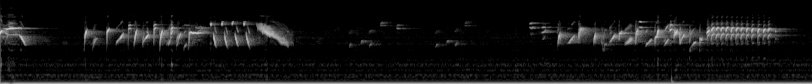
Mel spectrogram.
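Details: Wild European goldfinch song: a fast twittering phrase with buzzy trills, about two seconds of silence, then another chattering burst ending in a rapid rattling trill.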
